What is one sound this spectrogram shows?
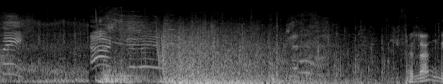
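A fiery explosion roars and crackles.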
